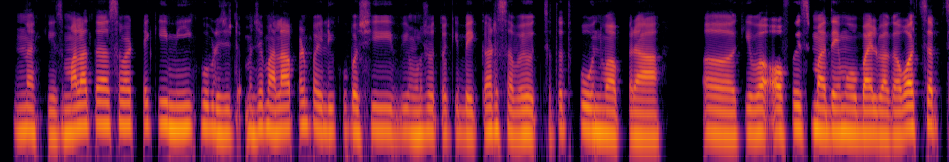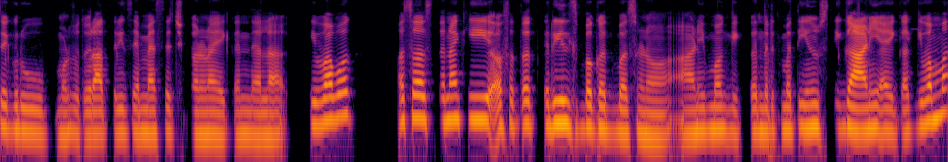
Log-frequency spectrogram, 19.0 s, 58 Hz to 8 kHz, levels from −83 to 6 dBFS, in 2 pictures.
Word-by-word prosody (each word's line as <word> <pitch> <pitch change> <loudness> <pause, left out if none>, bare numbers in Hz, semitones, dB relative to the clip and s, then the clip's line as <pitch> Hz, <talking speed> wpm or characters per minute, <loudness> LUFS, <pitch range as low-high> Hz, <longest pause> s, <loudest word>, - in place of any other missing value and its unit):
नक्कीच, 150 -2 -5
मला 155 +4 +2
तर 180 - 0
असं 175 +1 -3
वाटतं 175 0 -3
की 180 -1 -2
मी 160 0 +2
खूप 165 -1 -3
डिजिटल 145 -2 -3
म्हणजे 150 +2 -2
मला 155 0 +2
पण 175 - -2
पहिली 155 -3 -3
खूप 155 0 -5
अशी 150 +1 -3
मी 145 +1 -7
म्हणू 140 0 -1
शकतो 145 -1 -5
की 145 - -10
बेकार 140 +3 -2
सवय 140 -1 -2
होती. 140 0 -3
सतत 155 +2 -8
फोन 150 -2 +1
वापरा 135 -2 +1 0.5
अ, 145 - -4 0.3
किंवा 145 0 0
ऑफिसमध्ये 150 0 +1
मोबाईल 145 -1 +2
बघा 135 0 0
WhatsAppचे 165 +2 +1
ग्रुप 145 -3 -1
म्हणू 135 +1 -4
शकतो. 135 -1 -4
रात्रीचे 140 +1 -1
मेसेज 140 0 -2
करणं 135 0 0
एखाद्याला 130 0 -1 0.3
किंवा 185 +3 +5
मग 230 +3 +3 0.5
असं 220 +3 +5
असतं 210 -1 -1
ना, 210 - +6
की 215 0 +2
अ, - - +4
सतत 180 0 -2
रील्स 185 -3 +6
बघत 160 -1 +3
बसणं 135 -3 0
आणि 140 +1 0
मग 155 -1 0
एकंदरीत 150 +2 -4
मग 155 - +1
ती 165 -1 +1
नुसती 165 0 -1
गाणी 155 0 +8
ऐका 145 0 -1
किंवा 180 +4 +3
मग 245 +6 +3
150 Hz, 185 wpm, -23 LUFS, 140-165 Hz, 0.5 s, गाणी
